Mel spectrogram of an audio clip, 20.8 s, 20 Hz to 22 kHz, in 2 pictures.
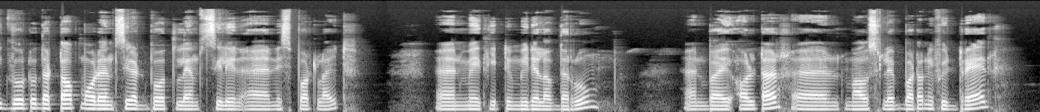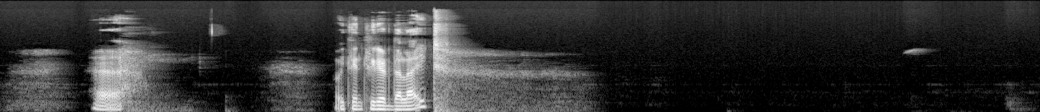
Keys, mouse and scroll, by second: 0.1-0.6 scroll down 7, 0.7 right click, 1.1-1.6 scroll up 5, 1.7 right click, 3.1-3.5 scroll up 5, 3.5 right click, 10.3 alt+click, 12.4 alt+click, 12.9 alt+click, 15.5 scroll down 3, 15.8 scroll up 2, 19.4 middle click, 20.4 alt+right click.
